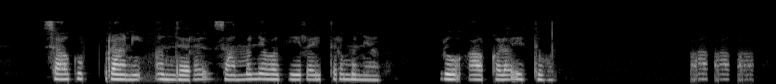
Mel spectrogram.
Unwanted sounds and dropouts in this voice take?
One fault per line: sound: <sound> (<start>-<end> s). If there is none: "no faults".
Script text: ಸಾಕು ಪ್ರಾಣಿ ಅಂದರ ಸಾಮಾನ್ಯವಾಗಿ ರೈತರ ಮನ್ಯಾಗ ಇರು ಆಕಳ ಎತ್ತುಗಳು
sound: laugh (6.9-7.5 s)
